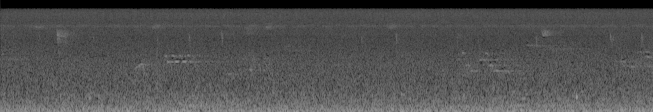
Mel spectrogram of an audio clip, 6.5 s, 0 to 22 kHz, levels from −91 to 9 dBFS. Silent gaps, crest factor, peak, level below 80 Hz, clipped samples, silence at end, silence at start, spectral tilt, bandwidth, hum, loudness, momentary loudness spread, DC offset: none; 14 dB; -20 dBFS; -40 dBFS; under 0.1%; 0 s; 0 s; -3.5 dB/octave; 16 kHz; none; -34 LUFS; 1 LU; under 0.1%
